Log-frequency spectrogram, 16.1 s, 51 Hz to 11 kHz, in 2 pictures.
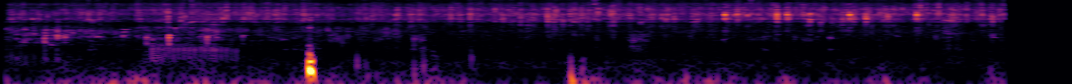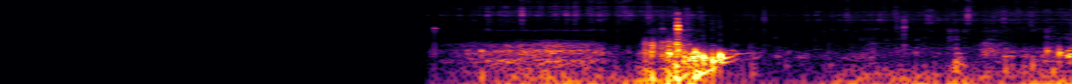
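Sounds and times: water sloshing and gurgling: 0.0s - 7.5s, 11.2s - 16.0s.

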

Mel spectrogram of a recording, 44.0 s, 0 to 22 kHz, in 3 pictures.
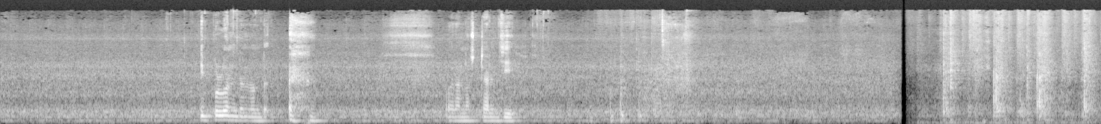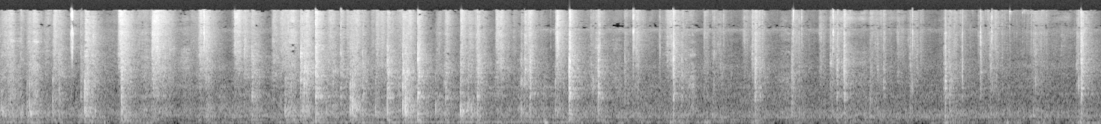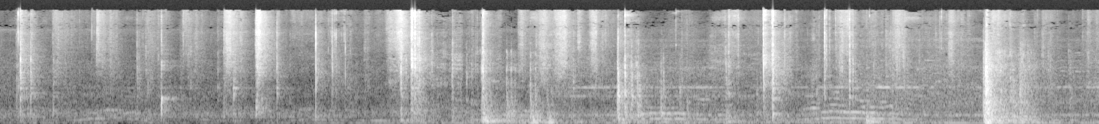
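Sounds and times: sandals slapping on hard floor: 12.3s - 30.4s, 31.2s - 33.8s.

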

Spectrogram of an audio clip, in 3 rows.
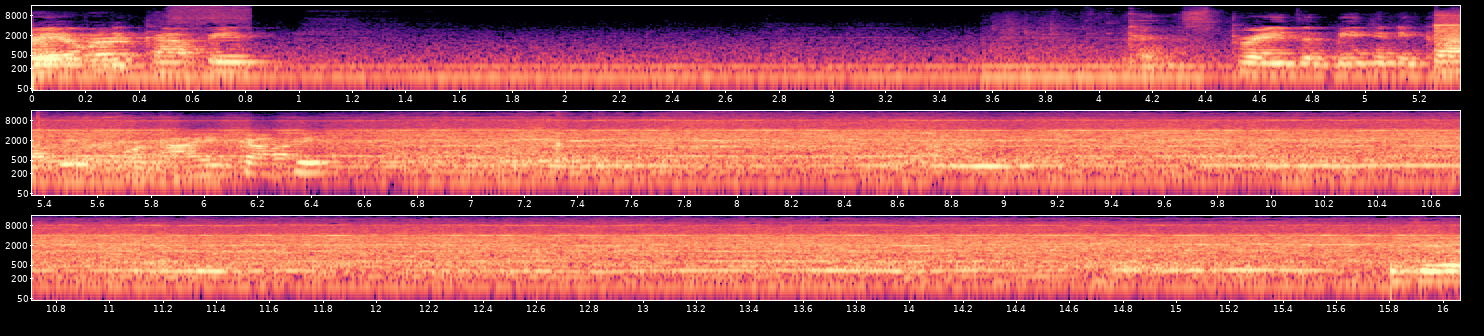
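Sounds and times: vacuum cleaner running on carpet: 5.2s - 16.0s.

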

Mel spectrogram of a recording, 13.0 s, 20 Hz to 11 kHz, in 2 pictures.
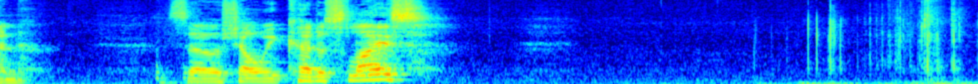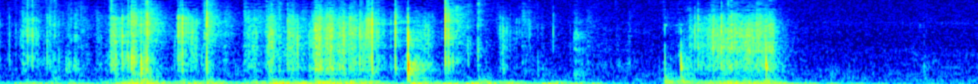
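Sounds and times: knife sawing crunchy crust: 5.8s - 10.2s, 11.0s - 11.8s.

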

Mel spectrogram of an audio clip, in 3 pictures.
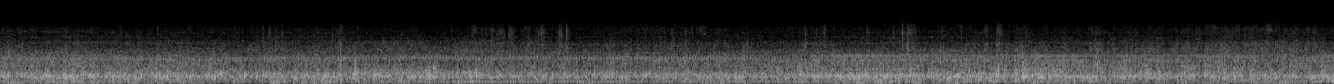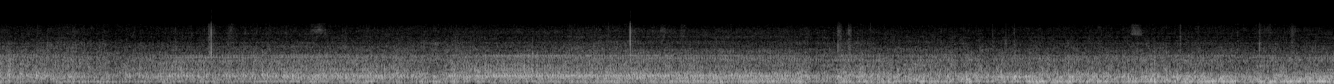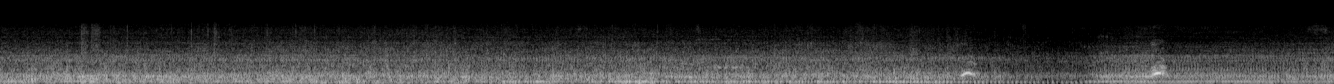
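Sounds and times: road noise: 0.0s - 40.0s
vehicle engine droning: 0.0s - 40.0s.

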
